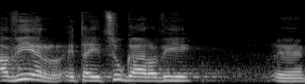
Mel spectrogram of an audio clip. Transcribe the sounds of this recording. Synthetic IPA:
aviɾet̪ait͡suɡaːɾavi

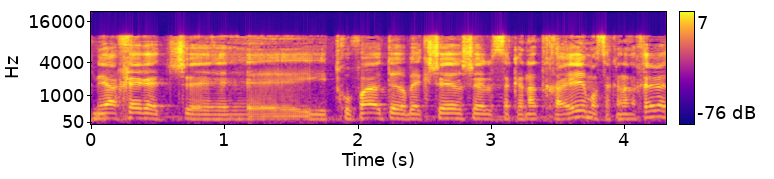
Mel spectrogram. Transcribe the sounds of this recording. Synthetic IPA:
nijaːχe̞ʁet̪ʃḛ | ḭt̪χufajo̞teʁbeːkʃe̞ʁʃe̞lsakanat̪χaimo̞sakanaːχeʁet

